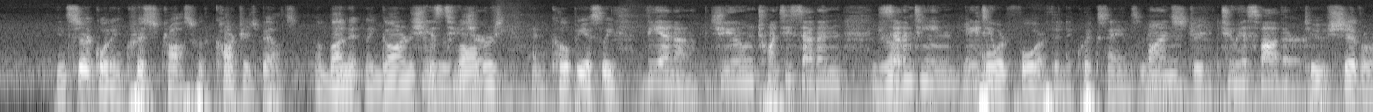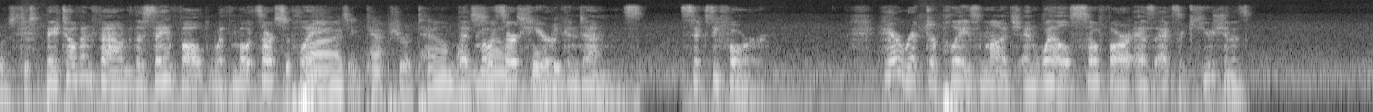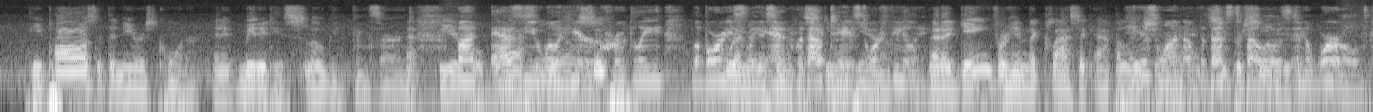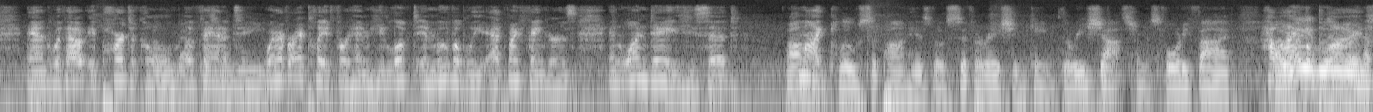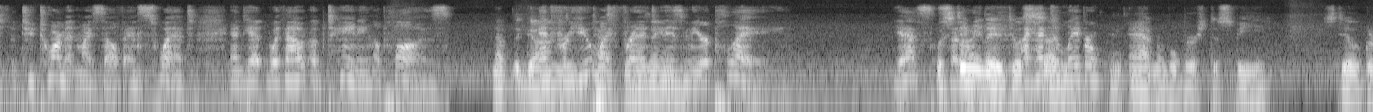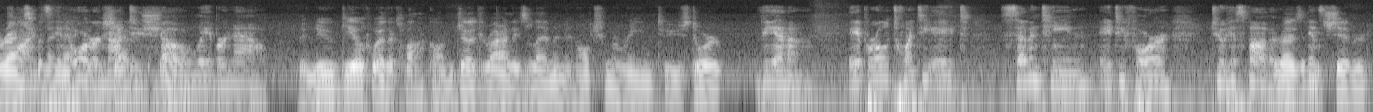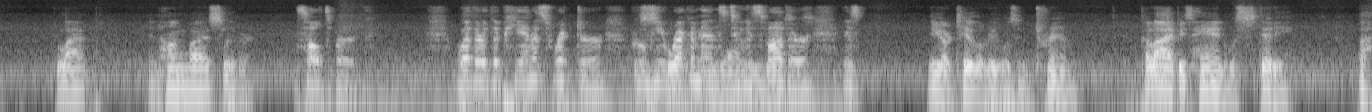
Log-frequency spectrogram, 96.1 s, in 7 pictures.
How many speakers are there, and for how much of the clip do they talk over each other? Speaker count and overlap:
2, about 28%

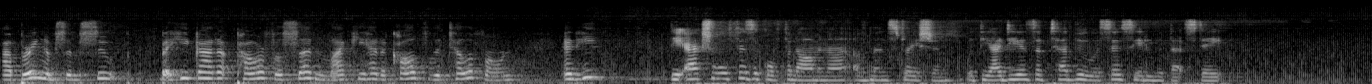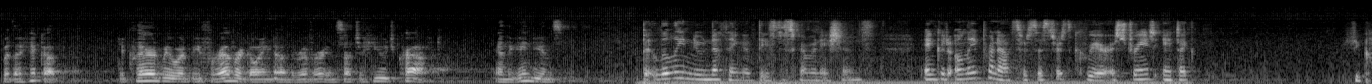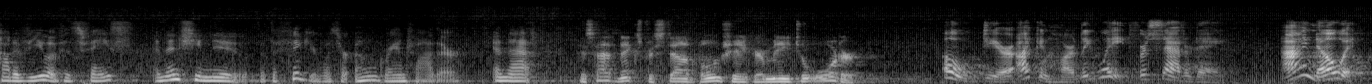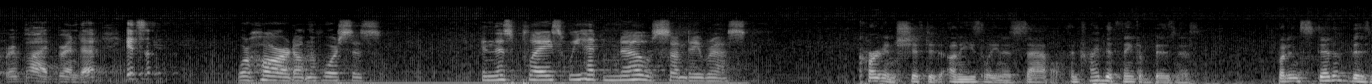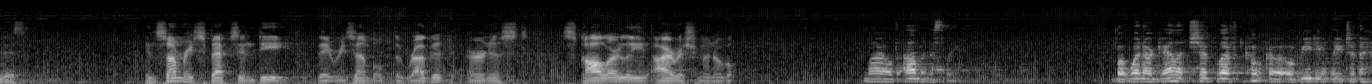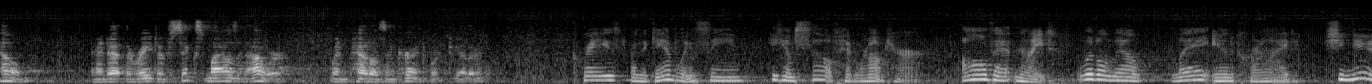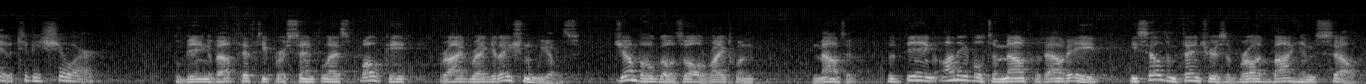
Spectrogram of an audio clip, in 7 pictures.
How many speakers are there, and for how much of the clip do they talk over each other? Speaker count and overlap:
10, no overlap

